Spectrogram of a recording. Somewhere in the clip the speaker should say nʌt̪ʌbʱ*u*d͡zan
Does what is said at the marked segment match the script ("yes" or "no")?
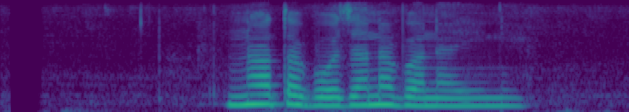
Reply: no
